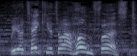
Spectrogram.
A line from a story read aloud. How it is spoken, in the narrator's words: Dasher shouted back to Klaus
